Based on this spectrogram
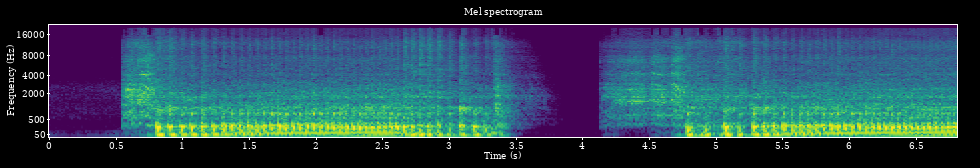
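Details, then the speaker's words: Honda XR650L after an oil and filter change with Honda 10W40 GN4 oil (2.6 L) and a factory filter, started to circulate the oil. Starts at once into an even single-cylinder thump, stops briefly, then restarts and idles steadily. Normal start and idle. "All right, once you have the oil in it, put your dipstick tube in, and you're going to want to start it up and let it run to get the oil circulating through it."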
